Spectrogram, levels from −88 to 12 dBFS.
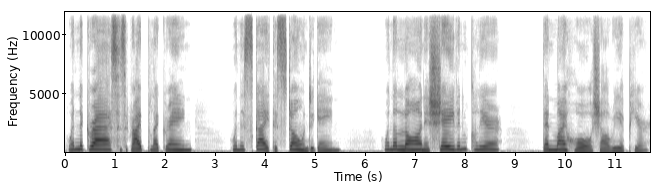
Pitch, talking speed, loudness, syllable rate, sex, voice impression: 245 Hz, 125 wpm, -20 LUFS, 3.3 syllables/s, female, very feminine, young, tensed, slightly powerful, very bright, soft, very clear, slightly fluent, very cute, intellectual, refreshing, very sincere, very calm, very friendly, very reassuring, very unique, very elegant, slightly wild, very sweet, very lively, very kind, very modest, light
